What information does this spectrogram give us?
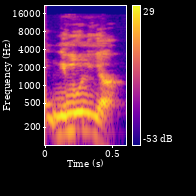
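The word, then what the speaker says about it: pneumonia: Means PS वाले words और पीएन वाले वर्ड्स में पी साइलेंट होगा। इसे हम लोग पढ़ेंगे निमोनिया, साइकियाट्रिक, साइकोलॉजी या फिर साइकोथेरेपी।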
